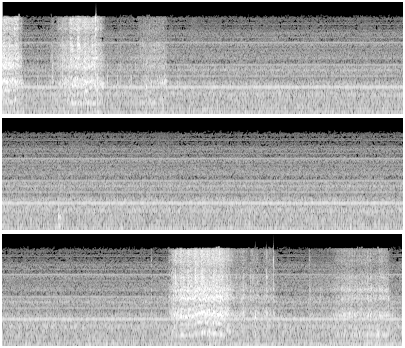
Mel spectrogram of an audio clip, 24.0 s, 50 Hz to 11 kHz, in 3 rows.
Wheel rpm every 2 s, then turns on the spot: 30, 10, 0, 0, 0, 0, 0, 0, 0, 20, 40, 10.
2-4 22-24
